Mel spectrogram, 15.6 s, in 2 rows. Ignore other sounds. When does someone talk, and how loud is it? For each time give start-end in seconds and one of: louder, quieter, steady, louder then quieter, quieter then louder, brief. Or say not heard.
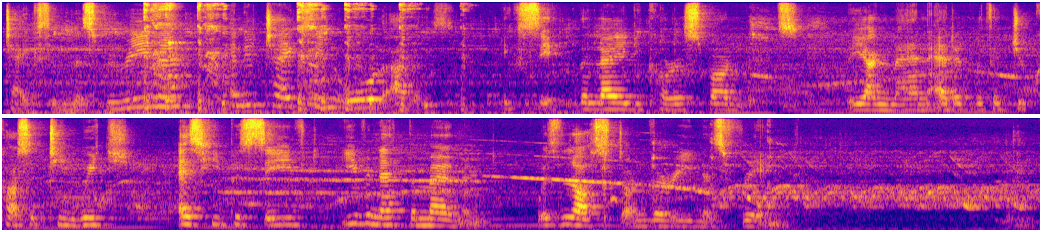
0.0-13.7 steady.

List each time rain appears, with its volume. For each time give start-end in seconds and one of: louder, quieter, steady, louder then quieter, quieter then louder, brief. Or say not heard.
not heard.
